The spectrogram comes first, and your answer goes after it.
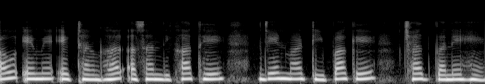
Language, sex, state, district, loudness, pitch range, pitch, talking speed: Chhattisgarhi, female, Chhattisgarh, Sukma, -10 LUFS, 230-255 Hz, 245 Hz, 185 wpm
